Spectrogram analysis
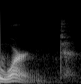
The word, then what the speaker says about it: weren't: I was here yesterday, but you weren't. Weren't. Otra vez una sola sílaba.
